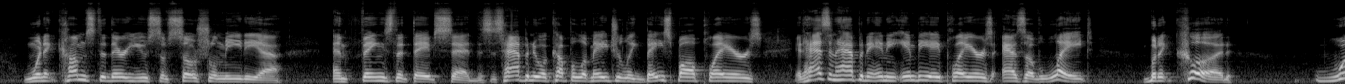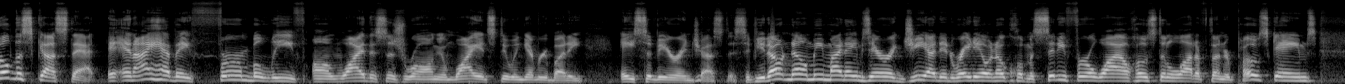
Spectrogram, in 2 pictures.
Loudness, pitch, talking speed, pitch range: -20 LUFS, 170 Hz, 190 wpm, 135-185 Hz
